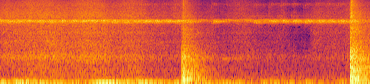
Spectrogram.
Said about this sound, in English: We may be picking up some cricket with the mic, cause there's one right behind the trash can.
